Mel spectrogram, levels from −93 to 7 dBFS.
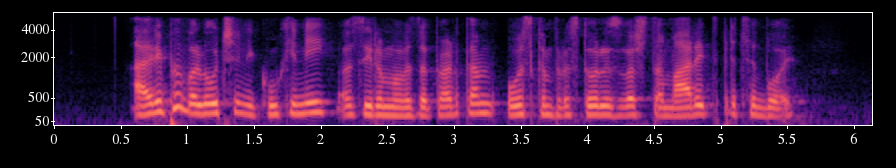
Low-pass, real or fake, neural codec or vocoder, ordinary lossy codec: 5.4 kHz; fake; codec, 16 kHz, 1 kbps, X-Codec, HuBERT features, trained on balanced general audio; AAC, 48 kbps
